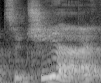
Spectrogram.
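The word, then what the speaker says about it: Tsuchiya: Mr shindo from Godzilla vers kadora and uh suchia finally pronouncing his name correctly I am aren't you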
